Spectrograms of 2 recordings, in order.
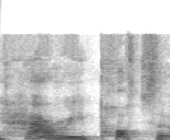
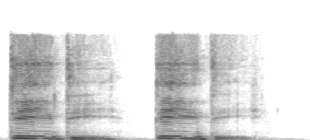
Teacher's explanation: So, for example, we used a so-called DD task, where you have famous names for children like Harry Potter, but instead of saying Harry Potter, which would be a strong, weak pattern, you say DD, DD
